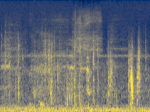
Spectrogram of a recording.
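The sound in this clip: Faint footsteps walk across a hotel floor, a few soft irregular steps set against a low steady background hum.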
